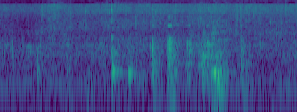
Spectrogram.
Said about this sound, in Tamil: இதை போட்டு நல்லா பச்சை வாசனை போகிற வரைக்கும் நம்ம வதக்கணும்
